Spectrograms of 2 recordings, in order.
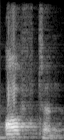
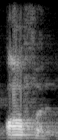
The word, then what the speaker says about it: often: Some pronounce this as often. Now, strictly speaking, often is not wrong, but the more common pronunciation is with the T silent. So I recommend that you always say often.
